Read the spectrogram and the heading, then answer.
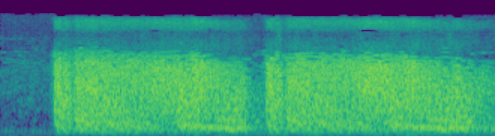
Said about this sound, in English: Now, who the devil's that? Couldn't be Biggs, could it? Well, what would Biggs be shooting at?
